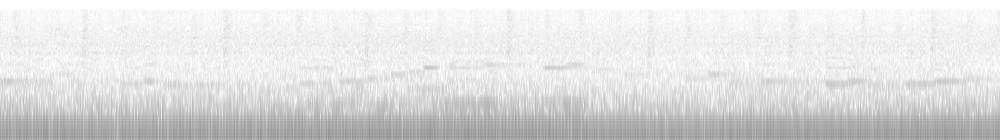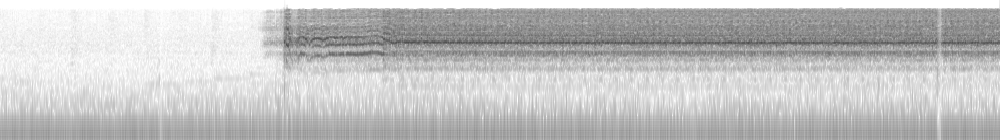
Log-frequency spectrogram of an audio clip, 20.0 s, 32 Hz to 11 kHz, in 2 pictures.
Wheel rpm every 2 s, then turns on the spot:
0, 0, 0, 0, 0, 0, 110, 160, 160, 160.
none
